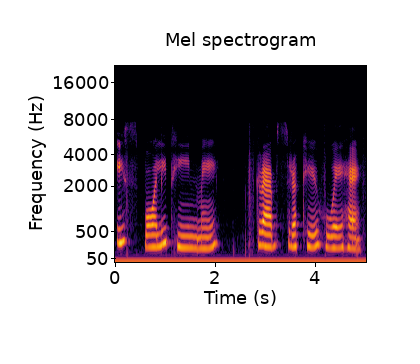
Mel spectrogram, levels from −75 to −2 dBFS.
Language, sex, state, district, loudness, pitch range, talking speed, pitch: Hindi, female, Delhi, New Delhi, -19 LUFS, 210-260 Hz, 85 wpm, 225 Hz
